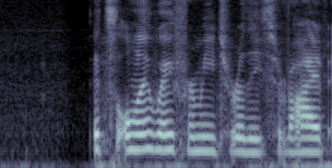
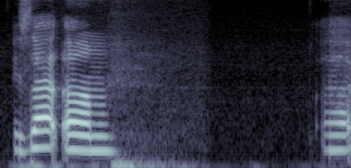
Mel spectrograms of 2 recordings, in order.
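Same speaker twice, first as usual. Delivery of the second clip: usual speaking voice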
